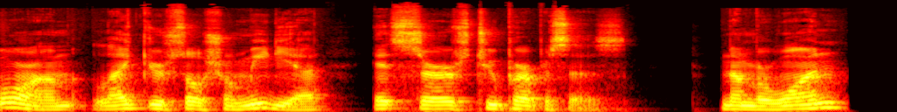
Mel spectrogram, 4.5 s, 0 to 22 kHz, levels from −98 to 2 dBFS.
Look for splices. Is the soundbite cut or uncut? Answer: uncut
